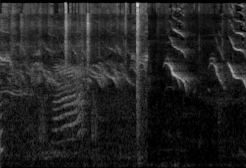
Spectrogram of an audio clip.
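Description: A short burst of a pigeon chick's wings flapping close by, followed by thin, high chirps from small birds.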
